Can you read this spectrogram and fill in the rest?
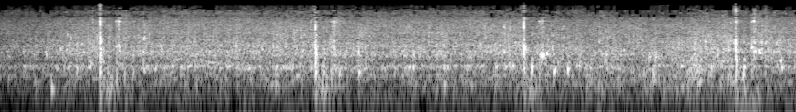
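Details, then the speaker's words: Ram pump with tennis balls as the pressure tank fill, balls being crushed flat by pressure: sharp metallic smacks roughly every second and a half over running water; the pipe hammers hard with no air cushion left. "Starting to hit hard now. It's a lot of pressure in that thing. I don't know if you can hear it or not, but that pipe is smacking hard."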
